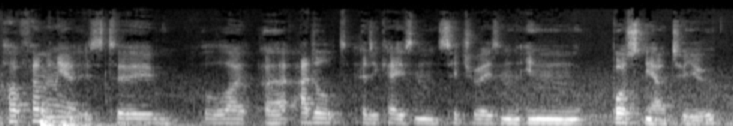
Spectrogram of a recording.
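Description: A man hosts the podcast at a mid pitch. He reads his introduction in a measured way. His questions come out with some hesitant fillers. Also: steady tone, background noise. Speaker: podcast host and interviewer. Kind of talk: scripted intro, then interview questions.

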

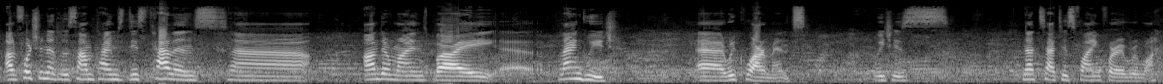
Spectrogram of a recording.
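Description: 30s woman from iran, pauses a lot, noisy crowd around. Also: medium pitch. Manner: hesitant, searching for words. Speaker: interviewee, student. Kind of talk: casual interview answers. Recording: crowd chatter behind.

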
